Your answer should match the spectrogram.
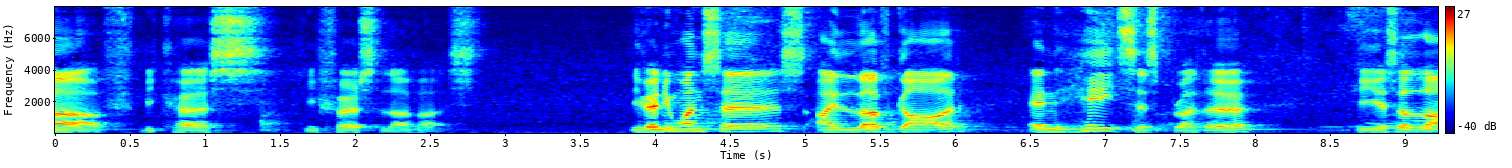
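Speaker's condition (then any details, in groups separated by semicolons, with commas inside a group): No condition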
